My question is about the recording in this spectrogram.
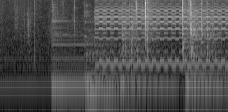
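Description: White push-button desk telephone ringing with a fast electronic trill, starting about a second in, over background music.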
